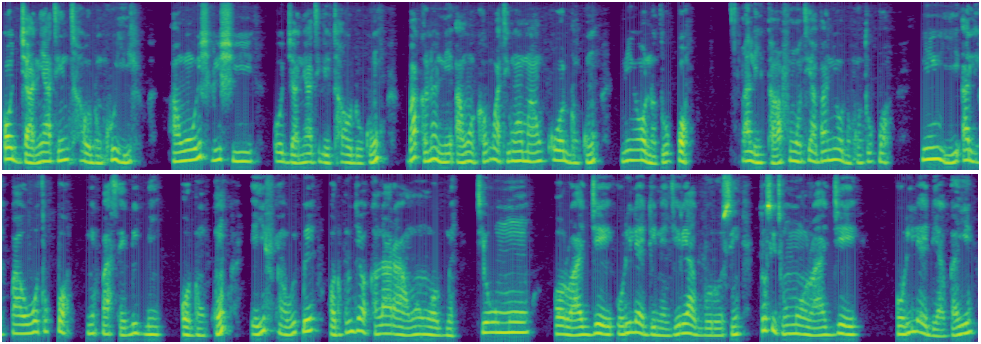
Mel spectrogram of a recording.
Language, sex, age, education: Yoruba, male, 30-45, primary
